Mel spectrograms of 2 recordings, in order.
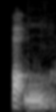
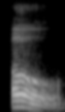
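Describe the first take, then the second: First: A plain o vowel with no glide. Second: The o vowel glides slightly toward u. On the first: "bahasa Indonesia adalah O" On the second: "In English, O. Jadi ada kayak U-nya sedikit"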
